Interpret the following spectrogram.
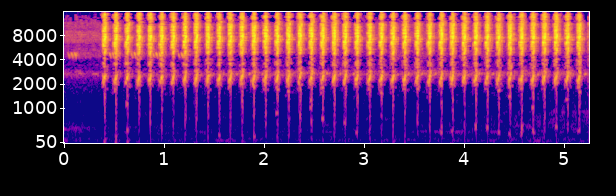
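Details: Katydid (belalang kecek) in its rolling ngerol style, described as clear yet harsh: after a brief quiet start, a steady train of crisp, high, raspy pulses runs about eight per second without pause.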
